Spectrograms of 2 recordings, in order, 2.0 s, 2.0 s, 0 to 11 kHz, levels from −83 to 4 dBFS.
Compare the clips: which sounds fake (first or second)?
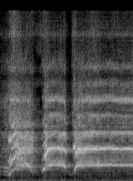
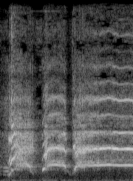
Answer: first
